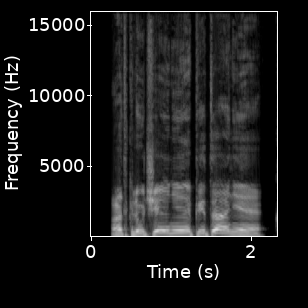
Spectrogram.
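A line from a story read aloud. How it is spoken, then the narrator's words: Shout. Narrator (Russian): крикнул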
